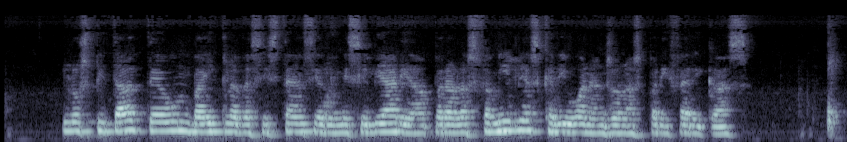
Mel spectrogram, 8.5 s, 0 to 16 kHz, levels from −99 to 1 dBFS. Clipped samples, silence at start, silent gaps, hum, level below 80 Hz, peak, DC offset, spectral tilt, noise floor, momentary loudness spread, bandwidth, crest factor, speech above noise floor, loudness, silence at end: under 0.1%; 0.6 s; none; none; -60 dBFS; -10 dBFS; under 0.1%; -8 dB/octave; -68 dBFS; 9 LU; 11.5 kHz; 16 dB; 43 dB; -25 LUFS; 0.1 s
